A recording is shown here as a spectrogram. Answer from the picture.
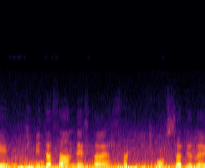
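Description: Speech only: voices talking quietly, away from the microphone.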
